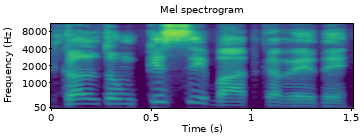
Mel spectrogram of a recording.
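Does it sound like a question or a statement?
question. It is said with questioning intonation. It asks something. The speaker calls it right.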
